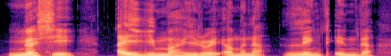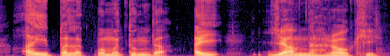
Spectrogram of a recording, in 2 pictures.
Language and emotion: Manipuri, happy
